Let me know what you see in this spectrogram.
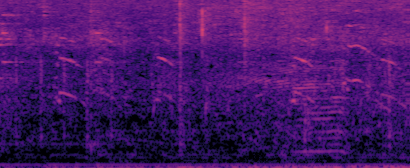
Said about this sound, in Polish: Na razie to słyszę mewy.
